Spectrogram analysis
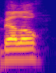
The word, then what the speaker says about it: Bello: he's going against uh Brian Bale Brian Bello but I am bail is his name if you're not pronounced it in Spanish uh he's six and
